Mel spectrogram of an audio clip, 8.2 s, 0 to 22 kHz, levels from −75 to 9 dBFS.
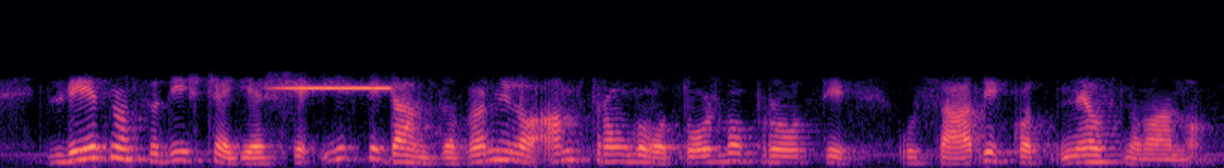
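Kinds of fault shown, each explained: AMR narrowband mobile codec: the speech sounds thin, boxed-in and audibly buzzy and synthetic, confined to about 150 Hz to 3.5 kHz with nothing above 3.6 kHz. A 2G/3G phone codec rebuilds the voice from a vocal-tract model, and the damage fits roughly 7.4 kbps.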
